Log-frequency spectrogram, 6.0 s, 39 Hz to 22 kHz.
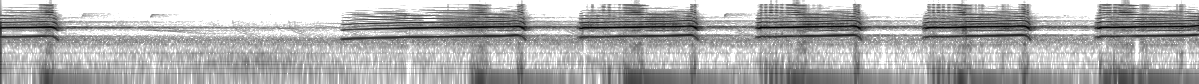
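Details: Bald eagles along the Dulles Greenway in northern Virginia, 16 April 2022, 08:55: after a short pause, a run of five drawn-out, slightly rising harmonic whistles with abrupt endings, about one per second, over a steady faint high tone.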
